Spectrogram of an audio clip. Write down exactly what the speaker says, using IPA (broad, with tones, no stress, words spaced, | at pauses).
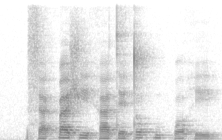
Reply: sa˧ k͡pa˦ʃe˦˨ha˧tɛ˧ tɔ˦k͡pu˦˨k͡pɔ˧ he˧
